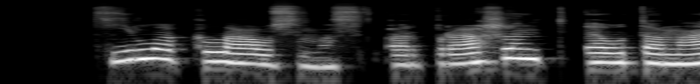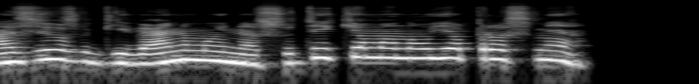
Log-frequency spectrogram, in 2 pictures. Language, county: Lithuanian, Vilnius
